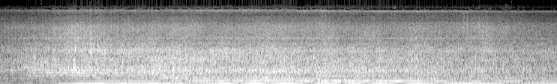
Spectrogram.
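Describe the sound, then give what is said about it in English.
A Lynx anti-armour helicopter with its distinctive rotor head produces a loud, continuous low thrumming drone, with a rhythmic rotor pulse beating steadily under a broad engine and turbine roar. “it's got a unique sound, the Lynx, hasn't it? Absolutely, absolutely, and that's to do with that unique rotor head.”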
